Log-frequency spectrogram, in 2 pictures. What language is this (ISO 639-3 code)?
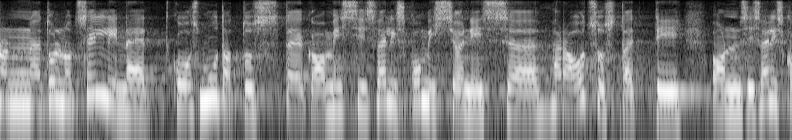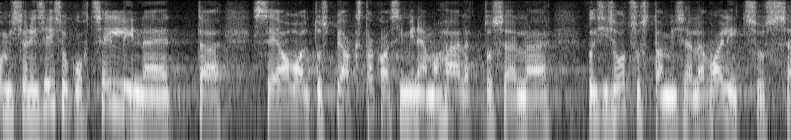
est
